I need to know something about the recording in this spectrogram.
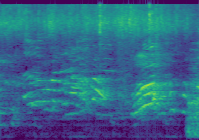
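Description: Young children playing: overlapping high-pitched chatter and calls, with one rising call near the end.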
